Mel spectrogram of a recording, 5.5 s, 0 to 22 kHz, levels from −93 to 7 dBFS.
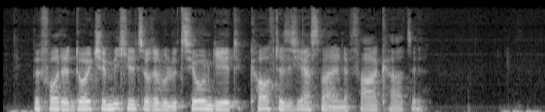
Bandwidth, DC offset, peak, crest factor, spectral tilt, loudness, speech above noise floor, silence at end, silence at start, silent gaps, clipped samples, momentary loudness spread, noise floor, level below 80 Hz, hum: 16 kHz; under 0.1%; -2 dBFS; 16 dB; -5.5 dB/octave; -16 LUFS; 40 dB; 0.1 s; 0.1 s; none; under 0.1%; 10 LU; -55 dBFS; -44 dBFS; none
